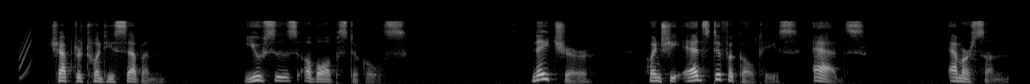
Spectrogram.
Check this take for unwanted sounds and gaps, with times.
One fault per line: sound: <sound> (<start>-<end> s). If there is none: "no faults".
sound: chirp (0.2-0.3 s)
